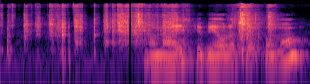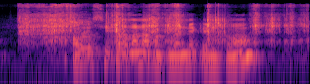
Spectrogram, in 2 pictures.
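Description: Ice chunks clinking and scraping against a stainless-steel pot of cream as butter is being made. Over this, a voice holds long pitched notes twice.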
